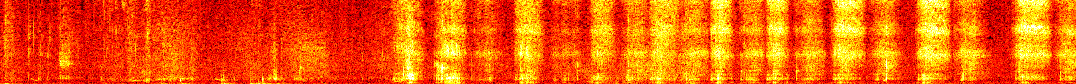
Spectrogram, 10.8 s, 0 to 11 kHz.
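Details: Reverse sneezing by Adina, a five-month-old pug girl, at about 4pm on May 9, 2012, after a burst of frantic running: rapid rhythmic snorting gasps, about two per second, louder and steady after the first four seconds, in a quiet room.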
